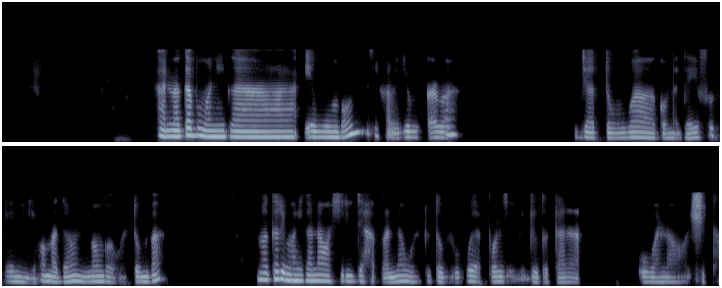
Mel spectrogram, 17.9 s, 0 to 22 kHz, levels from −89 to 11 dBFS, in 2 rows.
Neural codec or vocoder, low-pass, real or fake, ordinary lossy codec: codec, 24 kHz, 0.9 kbps, WavTokenizer, large speech release; 5.4 kHz; fake; MP3, 48 kbps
